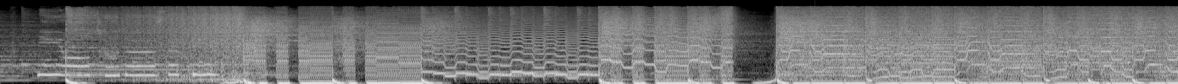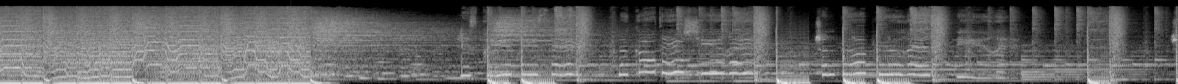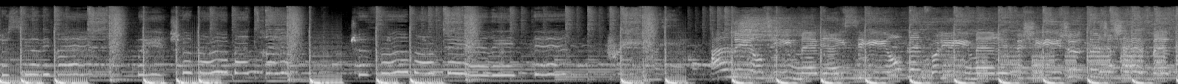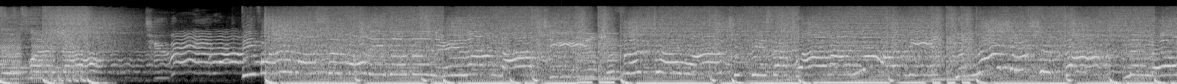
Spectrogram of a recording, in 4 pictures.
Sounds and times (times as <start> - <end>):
Dubstep: 0.0 - 47.1.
